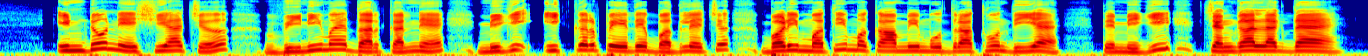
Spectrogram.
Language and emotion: Dogri, happy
